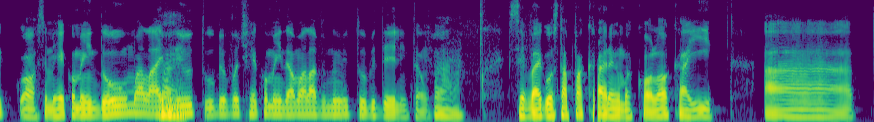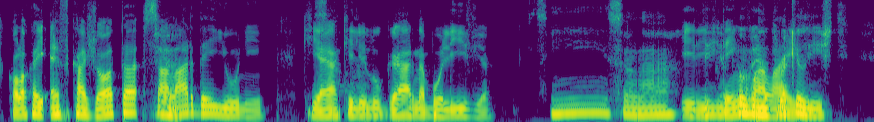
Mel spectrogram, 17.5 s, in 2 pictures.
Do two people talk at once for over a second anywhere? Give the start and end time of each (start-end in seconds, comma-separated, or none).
15.5-17.0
